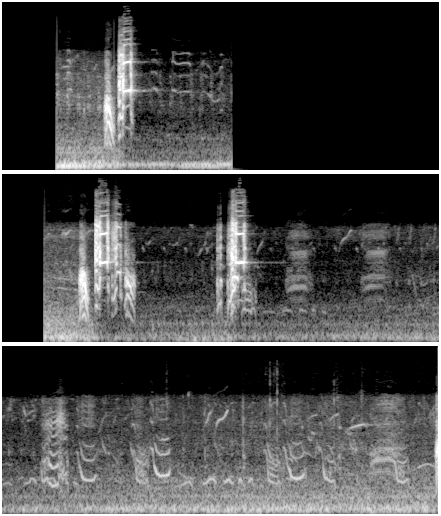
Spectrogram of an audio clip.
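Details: Female grey francolin hunting call: loud, harsh, ringing screeches in short bursts with pauses between them, followed by faint curved whistles from other small birds; village setting.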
